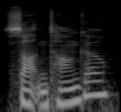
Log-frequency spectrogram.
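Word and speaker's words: Sátántangó: All right, we've already mentioned his first novel, which Wes pronounces Satantango.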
